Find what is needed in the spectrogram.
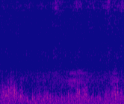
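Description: Choppy seawater washing against a stone harbour wall, with wind rumbling on the microphone: a steady, even rush with soft surges and no distinct events.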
